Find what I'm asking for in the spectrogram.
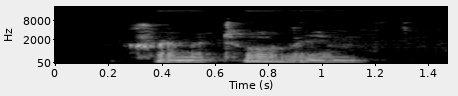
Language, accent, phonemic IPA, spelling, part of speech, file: English, Southern England, /kɹɛməˈtɔːɹɪəm/, crematorium, noun, LL-Q1860 (eng)-crematorium.wav
- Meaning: A place where the bodies of dead people are cremated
